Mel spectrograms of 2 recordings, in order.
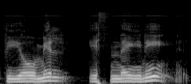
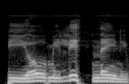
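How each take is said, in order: First: An extra 'i' vowel comes before 'thnaini'. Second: The 'i' joins the 'l' as one syllable. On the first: The speaker calls it wrong. "itu bermasalah di timbangan syair" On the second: The speaker calls it right. "Jadi li. Piyomi li itsnaini bacanya"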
